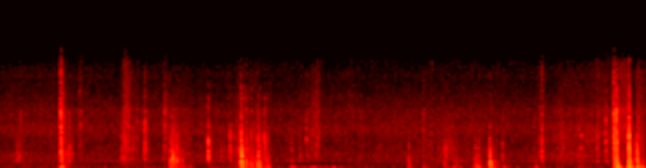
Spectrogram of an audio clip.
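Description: Wooden beehive equipment knocking and clattering as boxes, covers and a frame feeder are handled and set down: several sharp wooden knocks and a low thud. Honey bees buzz faintly throughout.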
